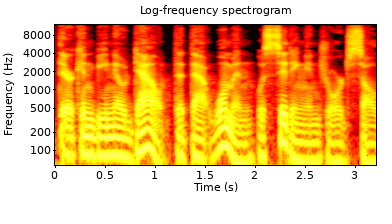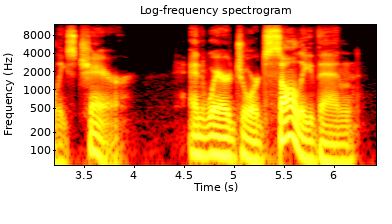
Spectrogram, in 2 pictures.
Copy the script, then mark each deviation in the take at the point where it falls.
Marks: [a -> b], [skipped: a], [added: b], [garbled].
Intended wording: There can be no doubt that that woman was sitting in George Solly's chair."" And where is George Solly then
There can be no doubt that that woman was sitting in George Solly's chair."" And where [skipped: is] George Solly then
